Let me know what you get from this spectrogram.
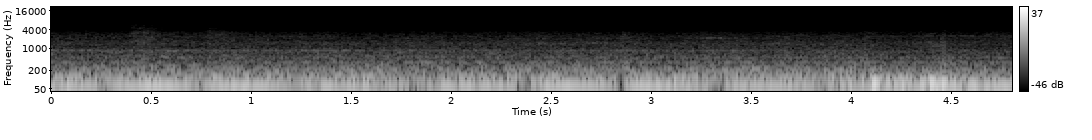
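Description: Low, steady rumble of an E217-series electric train, heard from inside the car as it creeps along the platform to a stop.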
